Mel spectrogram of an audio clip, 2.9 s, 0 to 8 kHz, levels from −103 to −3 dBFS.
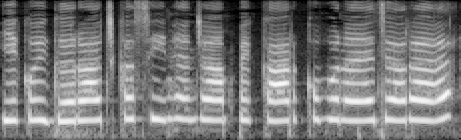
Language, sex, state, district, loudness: Hindi, female, Jharkhand, Garhwa, -12 LUFS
